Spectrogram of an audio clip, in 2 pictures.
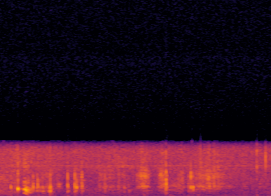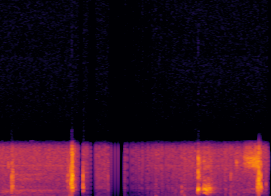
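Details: Girl with her usual hiccups after getting upset, with milk coming out: faint rustling and sniffs, then a few short, abrupt hiccup catches spaced seconds apart.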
